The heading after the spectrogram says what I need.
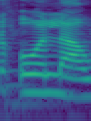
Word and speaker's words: hola: an E Remember that the H in hola we do not pronounce because it's the first letter of the word but there are times that we do pronounce the H remember like in churro?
